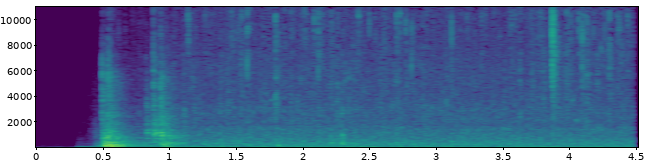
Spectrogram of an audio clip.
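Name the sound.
sudden heavy rain downpour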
